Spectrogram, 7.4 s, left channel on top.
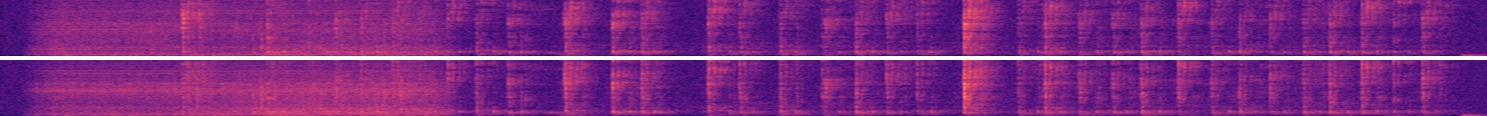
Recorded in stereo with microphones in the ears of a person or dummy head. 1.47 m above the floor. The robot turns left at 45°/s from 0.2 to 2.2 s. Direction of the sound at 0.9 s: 35° left (ahead or behind).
